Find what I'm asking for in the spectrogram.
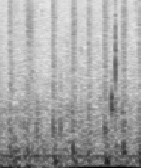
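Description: Horse hooves clip-clopping in the video game Minecraft, a quick series of rhythmic hoof steps that grows louder and closer in the second half, with no talk over it.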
